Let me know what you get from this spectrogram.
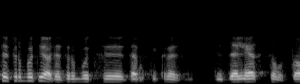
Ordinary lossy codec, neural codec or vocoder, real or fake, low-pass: AAC, 32 kbps; vocoder, 22.05 kHz, 80 mel bands, Vocos; fake; 3.6 kHz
